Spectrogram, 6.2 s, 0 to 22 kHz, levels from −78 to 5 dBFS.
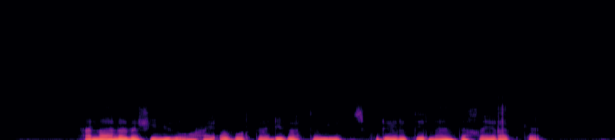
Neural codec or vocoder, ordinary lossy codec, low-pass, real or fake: codec, 16 kHz, 2 kbps, FreqCodec, larger model; none; 7.2 kHz; fake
